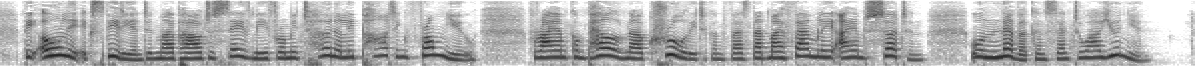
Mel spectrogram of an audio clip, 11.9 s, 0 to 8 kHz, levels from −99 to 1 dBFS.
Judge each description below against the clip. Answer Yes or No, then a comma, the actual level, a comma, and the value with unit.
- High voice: Yes, very high, 260 Hz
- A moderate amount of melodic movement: Yes, average, 4.7 semitones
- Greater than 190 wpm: No, average, 170 wpm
